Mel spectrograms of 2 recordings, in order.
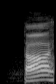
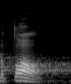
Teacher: تا کو باریک پڑھیں گے تو تا کا باریک پڑھنا یہ اس کی خوبی ہے، ٹھیک ہے، اور تو جو ہے اس کو پر پڑھنا، موٹا پڑھنا، یہ اس کی خوبی ہے، یہ اس کی صفت ہے اور صفت لازمہ ہے۔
